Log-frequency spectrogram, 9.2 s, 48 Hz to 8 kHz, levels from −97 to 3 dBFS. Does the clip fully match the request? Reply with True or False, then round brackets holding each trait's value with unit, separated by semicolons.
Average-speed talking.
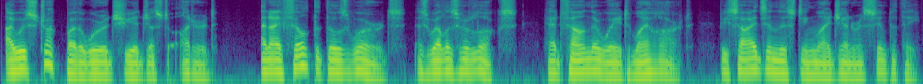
False (215 wpm)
